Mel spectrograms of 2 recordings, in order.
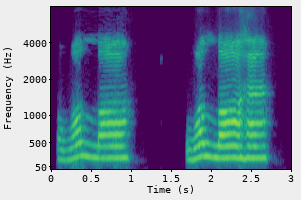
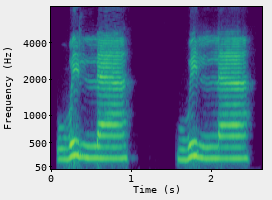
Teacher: So if the letter before the name of Allah has a fatha or a dhamma, we pronounce the lam in the name of Allah heavy. If the letter before has a kasra, we pronounce the lam in the name of Allah lightly.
